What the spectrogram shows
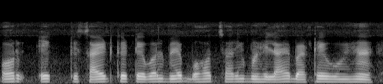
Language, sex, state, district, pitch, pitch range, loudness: Hindi, male, Jharkhand, Garhwa, 130 Hz, 120-130 Hz, -19 LUFS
